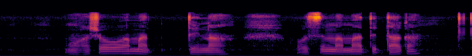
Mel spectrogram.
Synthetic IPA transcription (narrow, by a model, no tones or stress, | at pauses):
mʊɦaʃɔwama | d̪ina | ɦusimamad̪idakʼa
